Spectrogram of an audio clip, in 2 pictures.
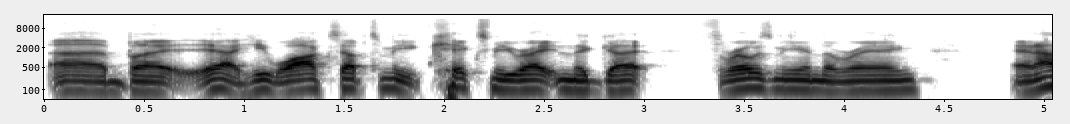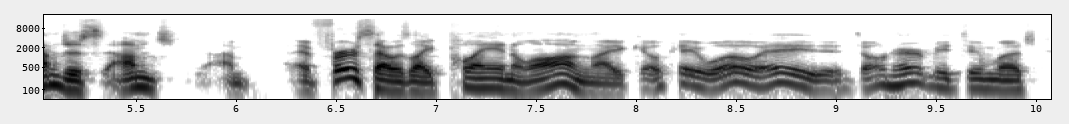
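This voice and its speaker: Guest spot: young man, deep gravelly voice, very low pitch, upbeat and quick to laugh, dry close sound. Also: dry recording. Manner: laughs often, upbeat storytelling. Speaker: guest, ring announcer. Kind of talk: casual interview chat.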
